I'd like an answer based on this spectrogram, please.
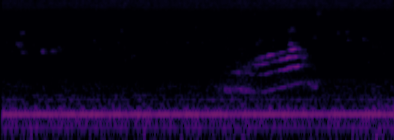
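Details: A white cat, female, meows while watching something on the ceiling, standing on her back legs and tilting her head; one harmonic, rising then falling meow lasting about a second, over a steady low hum.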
